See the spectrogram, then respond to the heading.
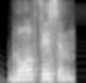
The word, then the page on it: dwarfism: Indian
